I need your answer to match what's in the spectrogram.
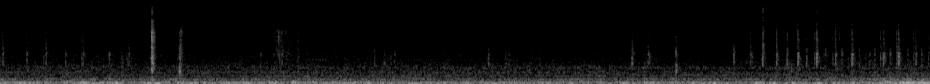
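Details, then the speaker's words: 2010 Ford Expedition Limited, idling, while the temperature setting is changed: sharp plastic clicks and bangs from behind the dashboard over a low idle hum, from a failing main temperature blend door actuator. "okay so first I will try to demonstrate what is happening with this Ford Expedition how you change the ambient temperature there is like a loud banging noise coming from the dashboard"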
